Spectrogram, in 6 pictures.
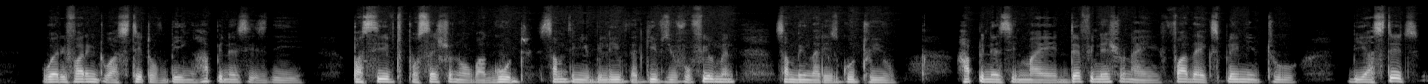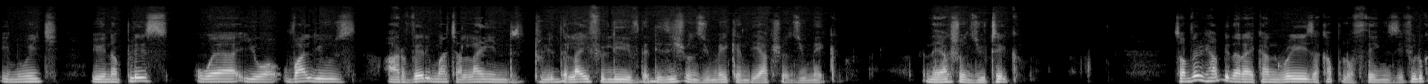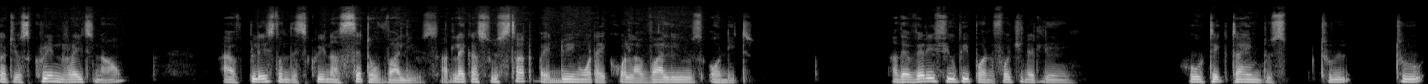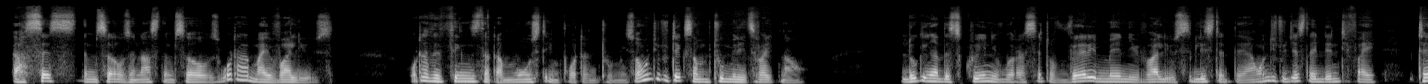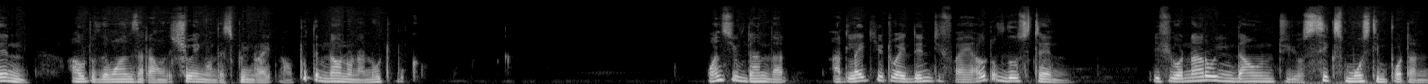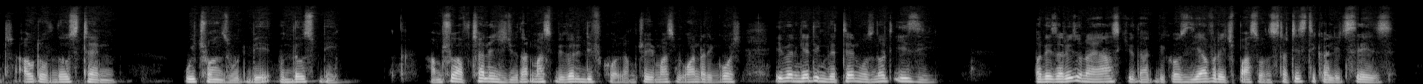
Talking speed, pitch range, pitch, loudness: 190 wpm, 110-135 Hz, 120 Hz, -19 LUFS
